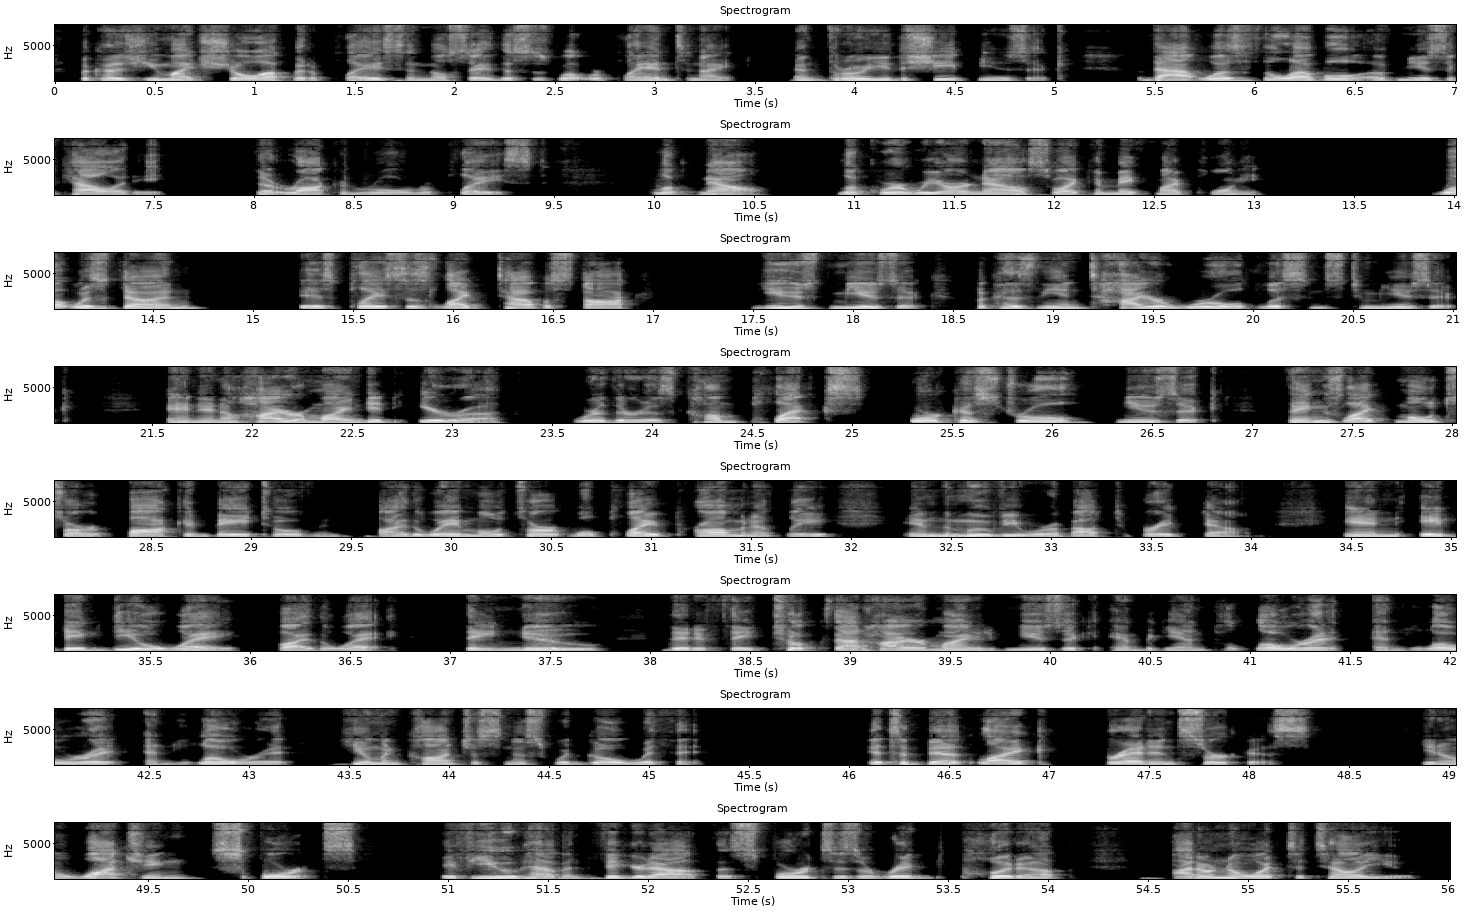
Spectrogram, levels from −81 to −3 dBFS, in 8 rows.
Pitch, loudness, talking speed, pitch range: 115 Hz, -19 LUFS, 170 wpm, 100-130 Hz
